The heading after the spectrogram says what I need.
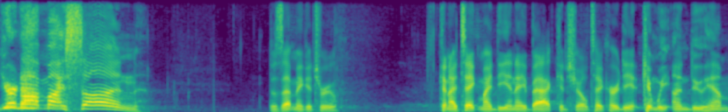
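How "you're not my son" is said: very high, very slow, drawn-out furious scream. Acting out a father shouting after his son as he drives off: acting out screaming after a son. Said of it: "I'm screaming after him".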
